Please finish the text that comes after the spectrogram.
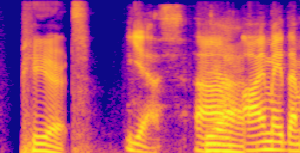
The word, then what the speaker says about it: Peart: Also, just before you get angry messages, you mispronounced his last name. It's Peart? Neil Peart. Peart.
